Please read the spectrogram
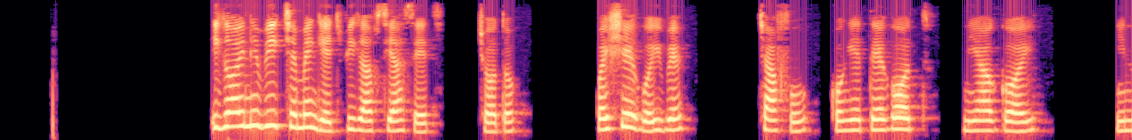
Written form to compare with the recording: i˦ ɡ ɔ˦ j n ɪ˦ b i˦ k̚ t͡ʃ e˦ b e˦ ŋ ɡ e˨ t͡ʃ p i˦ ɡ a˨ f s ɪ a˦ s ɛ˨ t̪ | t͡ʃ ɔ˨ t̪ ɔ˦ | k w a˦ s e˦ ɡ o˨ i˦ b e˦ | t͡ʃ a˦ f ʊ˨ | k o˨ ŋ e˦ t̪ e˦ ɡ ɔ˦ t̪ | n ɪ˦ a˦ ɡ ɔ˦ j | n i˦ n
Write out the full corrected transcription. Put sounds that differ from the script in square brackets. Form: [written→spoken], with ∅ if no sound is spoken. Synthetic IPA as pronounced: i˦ ɡ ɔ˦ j n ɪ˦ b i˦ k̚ t͡ʃ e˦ [b→m] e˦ ŋ ɡ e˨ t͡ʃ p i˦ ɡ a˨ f s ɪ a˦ s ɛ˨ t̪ | t͡ʃ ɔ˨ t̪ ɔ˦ | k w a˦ [s→ʃ] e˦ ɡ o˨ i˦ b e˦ | t͡ʃ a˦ f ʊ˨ | k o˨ ŋ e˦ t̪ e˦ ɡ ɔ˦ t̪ | n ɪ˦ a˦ ɡ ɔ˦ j | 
